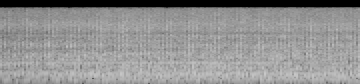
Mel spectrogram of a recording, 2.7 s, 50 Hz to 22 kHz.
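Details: VW MK3 Jetta TDI 1Z/AHU diesel after replacing alternator belt tensioner and pulley, run test at idle: steady diesel clatter with no squeal, chirp or slipping; belt drive running normally.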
